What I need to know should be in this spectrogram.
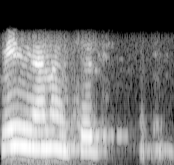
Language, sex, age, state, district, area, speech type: Tamil, female, 18-30, Tamil Nadu, Theni, rural, conversation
